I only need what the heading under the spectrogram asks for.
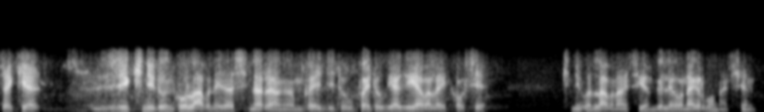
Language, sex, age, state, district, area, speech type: Bodo, male, 18-30, Assam, Baksa, rural, conversation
